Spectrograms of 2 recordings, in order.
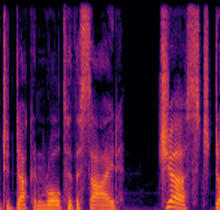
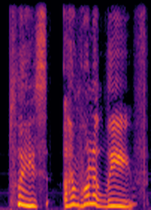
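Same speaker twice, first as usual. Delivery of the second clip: faked pleading whimper; 9 semitones higher, 4 dB louder, slower than usual. Girl fakes distress to officer.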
